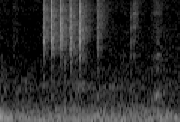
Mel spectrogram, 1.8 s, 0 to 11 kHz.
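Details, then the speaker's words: Old SteelSeries Rival 3 wired mouse after reassembly, shaken: six or seven light dry ticks of a loose internal part; owner suspects a removed piece had held it in place, new unit silent. "Evet mouse'u taktık gördüğünüz gibi artık mahmuttan ses gelmiyor bak bir ses geliyor sadece o da nereden geliyor"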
